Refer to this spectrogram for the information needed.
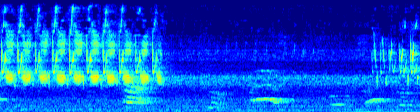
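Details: A misto delivers a dense, high, buzzy trill that stops abruptly and then resumes. Softer, lower whistled notes from another bird are heard in between.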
